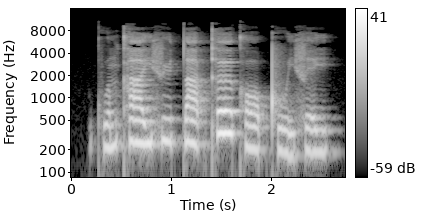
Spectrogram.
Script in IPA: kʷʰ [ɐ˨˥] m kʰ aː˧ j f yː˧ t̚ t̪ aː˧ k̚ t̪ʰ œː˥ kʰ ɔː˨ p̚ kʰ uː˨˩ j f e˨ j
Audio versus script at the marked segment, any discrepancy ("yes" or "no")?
no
